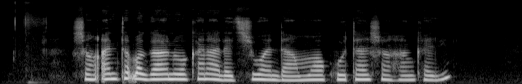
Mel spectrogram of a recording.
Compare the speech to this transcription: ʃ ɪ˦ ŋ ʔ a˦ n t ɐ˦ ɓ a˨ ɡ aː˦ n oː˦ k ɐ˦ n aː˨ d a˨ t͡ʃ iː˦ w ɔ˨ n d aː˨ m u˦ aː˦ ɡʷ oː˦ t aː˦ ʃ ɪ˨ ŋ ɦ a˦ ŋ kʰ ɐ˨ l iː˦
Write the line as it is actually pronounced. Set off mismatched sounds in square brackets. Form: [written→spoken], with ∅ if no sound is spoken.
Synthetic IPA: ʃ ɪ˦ ŋ ʔ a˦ n t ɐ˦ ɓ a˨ ɡ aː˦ n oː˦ k ɐ˦ n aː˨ d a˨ t͡ʃ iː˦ w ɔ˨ n d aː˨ m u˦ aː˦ [ɡʷ→kʷ] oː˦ t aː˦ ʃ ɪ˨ ŋ ɦ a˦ ŋ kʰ ɐ˨ l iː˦

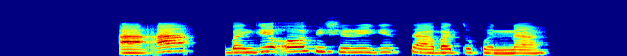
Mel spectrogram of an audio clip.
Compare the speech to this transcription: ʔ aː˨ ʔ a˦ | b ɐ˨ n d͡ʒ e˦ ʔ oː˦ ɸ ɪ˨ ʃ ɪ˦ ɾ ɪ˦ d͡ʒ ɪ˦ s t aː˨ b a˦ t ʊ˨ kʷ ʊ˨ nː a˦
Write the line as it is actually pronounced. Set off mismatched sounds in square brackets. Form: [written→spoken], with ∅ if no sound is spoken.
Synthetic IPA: ʔ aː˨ ʔ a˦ | b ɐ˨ n d͡ʒ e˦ ʔ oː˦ ɸ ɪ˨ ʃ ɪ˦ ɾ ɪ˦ d͡ʒ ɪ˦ s t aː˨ b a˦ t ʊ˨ kʷ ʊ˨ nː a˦

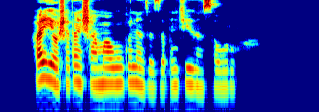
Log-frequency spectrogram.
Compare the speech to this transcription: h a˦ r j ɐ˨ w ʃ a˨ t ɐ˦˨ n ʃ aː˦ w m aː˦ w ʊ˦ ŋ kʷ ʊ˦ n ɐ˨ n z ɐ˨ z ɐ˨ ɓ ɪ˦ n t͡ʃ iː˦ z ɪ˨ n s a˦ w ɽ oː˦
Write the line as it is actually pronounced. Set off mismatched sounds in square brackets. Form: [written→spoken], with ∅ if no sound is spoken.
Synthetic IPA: h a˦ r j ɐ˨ w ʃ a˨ t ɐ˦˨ n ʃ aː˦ [w→∅] m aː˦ w ʊ˦ ŋ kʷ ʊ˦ n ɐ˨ n z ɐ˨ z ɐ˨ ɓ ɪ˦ n t͡ʃ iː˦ z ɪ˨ n s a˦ w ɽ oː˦

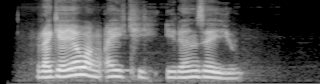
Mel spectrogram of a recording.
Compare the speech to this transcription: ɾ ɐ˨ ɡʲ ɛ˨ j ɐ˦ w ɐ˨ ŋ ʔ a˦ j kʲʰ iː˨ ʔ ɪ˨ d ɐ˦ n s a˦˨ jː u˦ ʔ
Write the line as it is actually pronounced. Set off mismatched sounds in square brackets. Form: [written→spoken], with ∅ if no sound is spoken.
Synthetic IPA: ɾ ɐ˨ ɡʲ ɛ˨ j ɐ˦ w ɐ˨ ŋ ʔ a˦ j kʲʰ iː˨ ʔ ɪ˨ d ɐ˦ n [s→z] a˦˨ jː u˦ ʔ

